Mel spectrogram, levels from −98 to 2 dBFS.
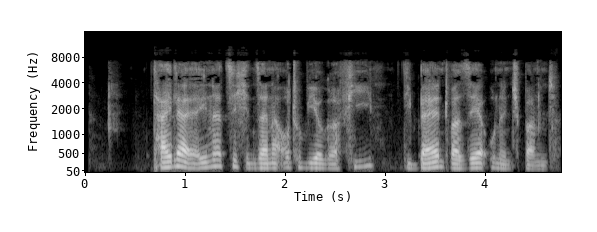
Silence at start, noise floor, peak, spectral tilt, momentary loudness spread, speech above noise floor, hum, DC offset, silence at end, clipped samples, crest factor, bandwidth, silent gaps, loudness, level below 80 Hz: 0.25 s; -48 dBFS; -2 dBFS; -4.5 dB/octave; 13 LU; 24 dB; none; under 0.1%; 0.05 s; under 0.1%; 22 dB; 7.8 kHz; none; -24 LUFS; -60 dBFS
